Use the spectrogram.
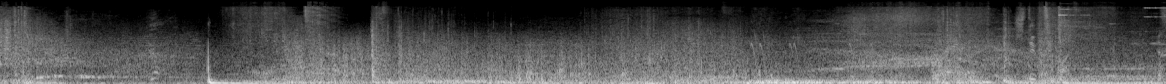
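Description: Bombarda spell blasts in the game Hogwarts Legacy on PS5, a sharp boom followed by continuous rumbling combat noise and further bursts, with voices speaking throughout.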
